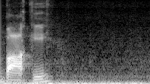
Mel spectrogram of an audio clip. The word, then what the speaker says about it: Bakke: the units of california-davis Oh baki cuz it's pronounced Bakke yeah okay all right very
